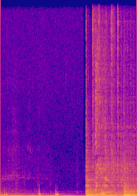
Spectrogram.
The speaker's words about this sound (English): Hearts beat themselves.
